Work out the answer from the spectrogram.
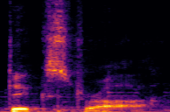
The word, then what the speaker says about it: Dijkstra: This guy is Dijkstra. I'm going to say that's a silent J.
